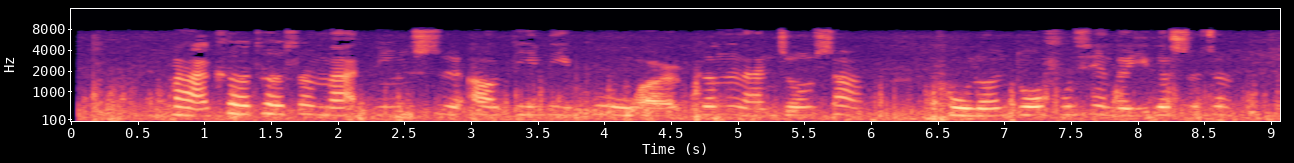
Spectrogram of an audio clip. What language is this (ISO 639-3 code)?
zho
